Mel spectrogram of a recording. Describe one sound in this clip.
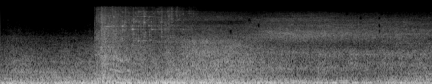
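A chest creaks open and releases a loud shimmering burst.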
